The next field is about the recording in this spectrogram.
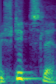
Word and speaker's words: Stützle: Stoltze. Eller Stoltze, eller hur uttalar man det? Tim Stützle skulle jag säga. Stützle, ja förlåt.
